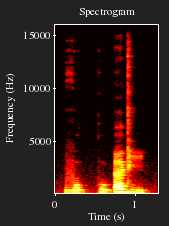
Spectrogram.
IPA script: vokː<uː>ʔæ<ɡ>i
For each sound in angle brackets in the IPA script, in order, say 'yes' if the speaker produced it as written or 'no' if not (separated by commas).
no, yes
